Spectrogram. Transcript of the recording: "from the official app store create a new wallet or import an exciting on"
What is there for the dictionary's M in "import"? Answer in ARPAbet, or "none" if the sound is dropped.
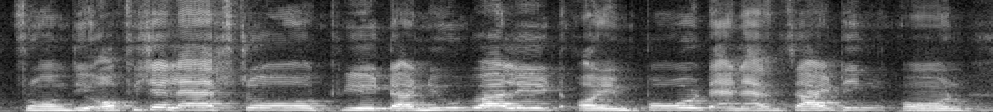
M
